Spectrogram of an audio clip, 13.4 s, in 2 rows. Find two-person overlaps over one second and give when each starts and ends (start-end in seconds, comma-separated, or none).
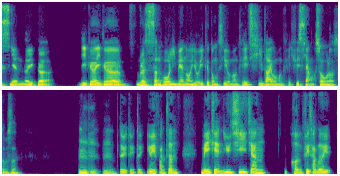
none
